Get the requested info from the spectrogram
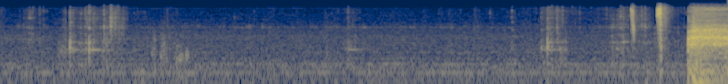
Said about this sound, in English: So let's see, tonight on Friday, let me get a sip here, my throat's a little dry.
